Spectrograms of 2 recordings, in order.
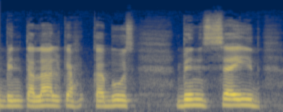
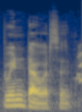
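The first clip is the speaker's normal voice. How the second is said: ordinary delivery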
